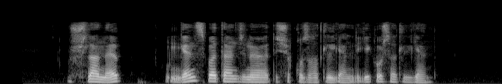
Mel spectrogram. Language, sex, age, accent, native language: Uzbek, male, 18-24, Jizzax, Uzbek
